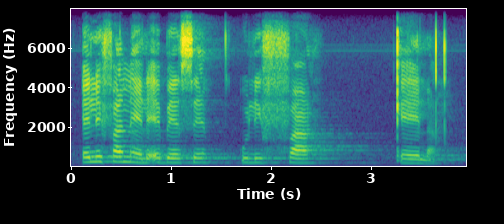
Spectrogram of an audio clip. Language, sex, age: Zulu, female, 20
